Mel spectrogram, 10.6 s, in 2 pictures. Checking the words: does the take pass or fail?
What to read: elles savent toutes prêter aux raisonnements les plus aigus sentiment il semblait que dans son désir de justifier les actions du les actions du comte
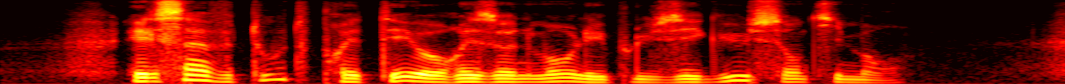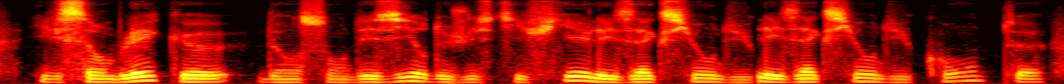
pass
